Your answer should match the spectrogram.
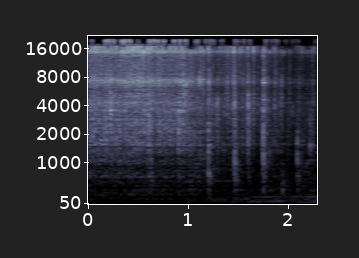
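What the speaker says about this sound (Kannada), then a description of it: "ಒಗ್ಗರಣೆ ಹಾಕ್ತೀನಿ ಸಾಸಿವೆ ಕರಿಬೇವು" Hot ghee hisses loudly as mustard seeds, curry leaves and dried red chillies hit the pan, then the sizzle settles into scattered pops and crackles.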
